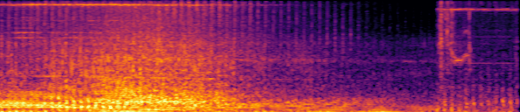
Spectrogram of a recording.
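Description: A helicopter's rotor thumps loudly overhead and fades.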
